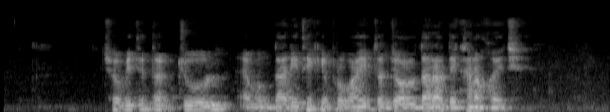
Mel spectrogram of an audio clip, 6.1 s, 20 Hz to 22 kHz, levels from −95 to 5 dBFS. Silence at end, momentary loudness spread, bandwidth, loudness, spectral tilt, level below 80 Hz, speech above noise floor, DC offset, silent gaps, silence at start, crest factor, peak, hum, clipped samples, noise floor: 0.9 s; 9 LU; 10.5 kHz; -30 LUFS; -8 dB/octave; -62 dBFS; 39 dB; under 0.1%; none; 1.05 s; 20 dB; -12 dBFS; none; under 0.1%; -69 dBFS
